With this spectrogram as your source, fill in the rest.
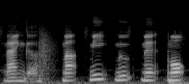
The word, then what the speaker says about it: manga: read japanese comics or manga manga not manga i've never understood where that strange pronunciation comes from it's almost always in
